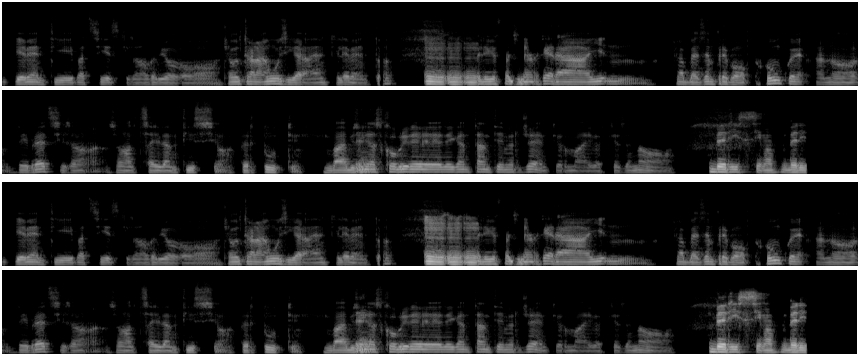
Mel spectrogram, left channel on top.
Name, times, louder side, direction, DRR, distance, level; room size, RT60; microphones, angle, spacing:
voice 1, 0.0-4.4 4.7-15.9, equal, 5° left, 0.6 m, -35 dB
voice 2, 4.2-4.8 12.1-12.3 15.6-16.6, right 4 dB, 80° right, 0.8 m, -26 dB
head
